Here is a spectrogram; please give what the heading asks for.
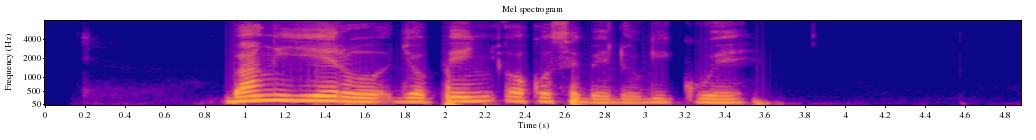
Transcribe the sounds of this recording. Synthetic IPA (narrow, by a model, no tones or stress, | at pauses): baŋjeɾod͡ʒɔpɪɲɔkɔsebedoɡikwe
